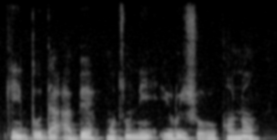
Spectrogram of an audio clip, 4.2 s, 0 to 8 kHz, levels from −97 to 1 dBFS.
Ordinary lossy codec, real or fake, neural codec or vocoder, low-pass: none; real; none; none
